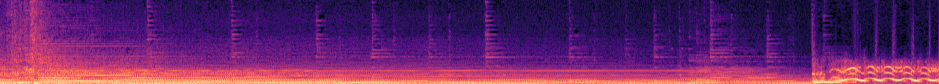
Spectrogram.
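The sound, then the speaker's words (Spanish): A horse neighs in one long, loud, sustained call that ends in a wavering, trembling whinny, with no talking. “Soy un caballo, escucho Tercer Mundo”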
